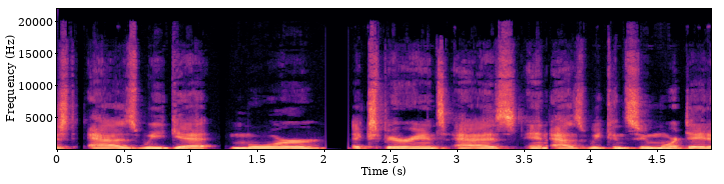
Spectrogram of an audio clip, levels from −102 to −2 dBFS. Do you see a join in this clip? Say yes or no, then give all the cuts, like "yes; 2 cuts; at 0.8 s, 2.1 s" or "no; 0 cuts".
yes; 1 cut; at 3.7 s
